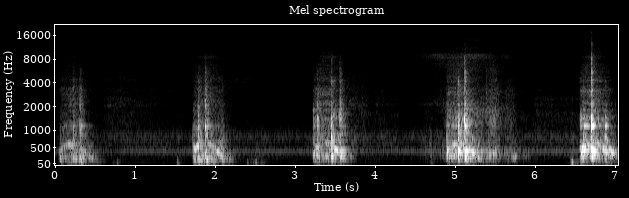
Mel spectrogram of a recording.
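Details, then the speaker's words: Charity-shop bread maker powered up via an appliance tester on the basic (mixing) setting: soft churning bursts about every 1.5 seconds over a low steady motor hum; the kneading runs normally, though the owner is unsure the element heats. "okay well that sounds like it's working to me"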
